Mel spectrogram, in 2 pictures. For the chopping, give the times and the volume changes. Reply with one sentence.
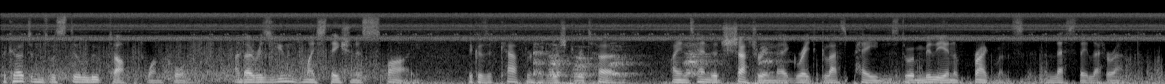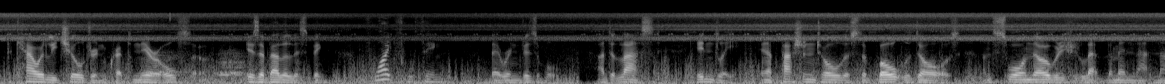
The chopping can't be heard in this clip.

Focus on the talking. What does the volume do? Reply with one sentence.
The loudness of the talking stays about the same.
